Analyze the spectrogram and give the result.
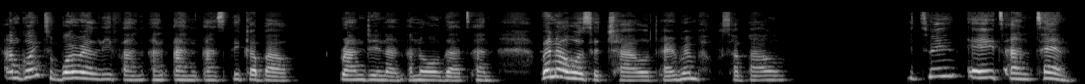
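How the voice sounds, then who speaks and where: A middle-aged Nigerian woman, hoarse after losing her voice, presents a live online branding workshop at normal speed in an expressive, mid-range voice. She speaks emphatically, relies on rhetorical questions, and shifts sharply between loud and soft.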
